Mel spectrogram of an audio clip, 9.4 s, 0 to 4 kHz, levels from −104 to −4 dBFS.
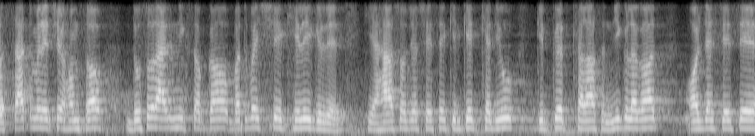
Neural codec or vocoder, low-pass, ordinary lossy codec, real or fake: codec, 16 kHz, 0.4 kbps, LongCat-Audio-Codec; 3.6 kHz; Opus, 64 kbps; fake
